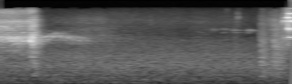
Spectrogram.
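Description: A short hiss at the very start, then quiet room tone; right at the end a man suddenly splutters out a mouthful of red wine.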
